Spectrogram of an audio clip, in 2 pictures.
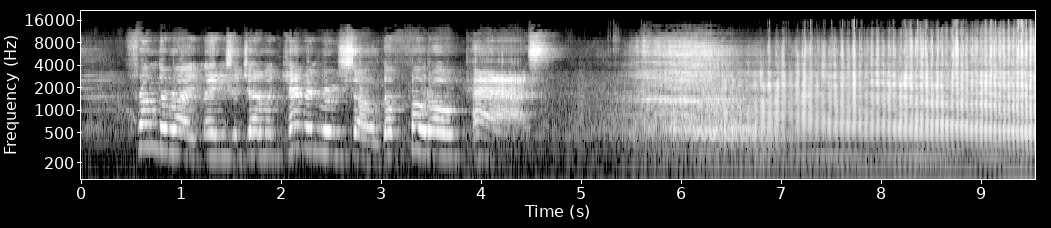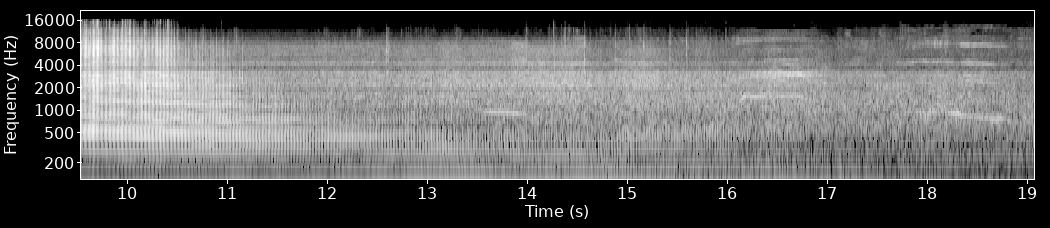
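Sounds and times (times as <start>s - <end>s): propeller plane flying past: 4.6s - 19.0s.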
